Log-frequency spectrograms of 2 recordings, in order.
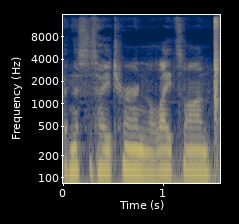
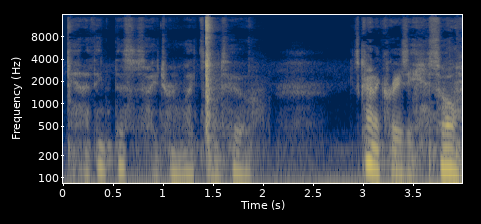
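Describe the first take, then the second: First: Said in the usual way. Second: Fast unvoiced whisper. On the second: Real, not acted. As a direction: whisper it quickly. Shows two ways to turn lights on.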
